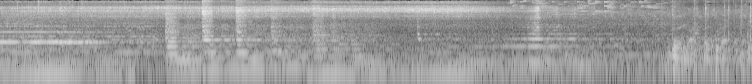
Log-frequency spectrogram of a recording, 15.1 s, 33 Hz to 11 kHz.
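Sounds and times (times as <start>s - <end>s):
new age music over loudspeakers: 0.0s - 15.0s.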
